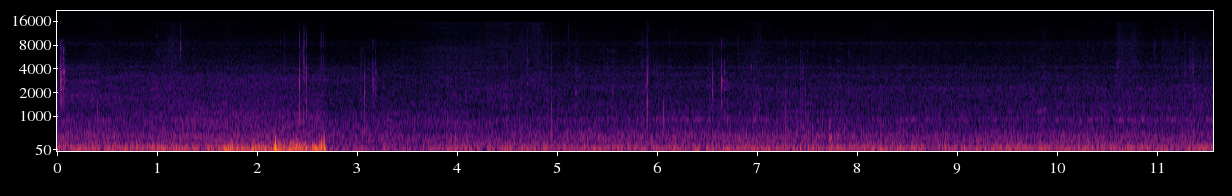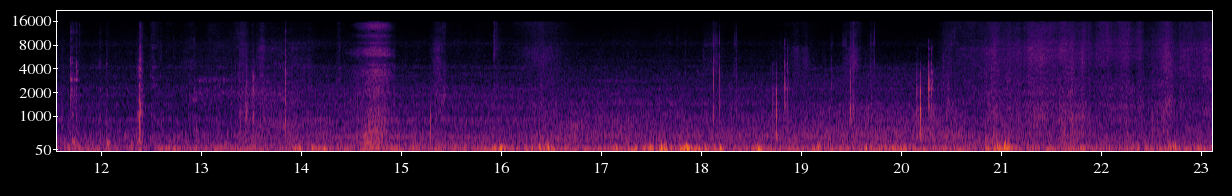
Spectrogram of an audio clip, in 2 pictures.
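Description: Soft bumps and rustles of handling sound close by.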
